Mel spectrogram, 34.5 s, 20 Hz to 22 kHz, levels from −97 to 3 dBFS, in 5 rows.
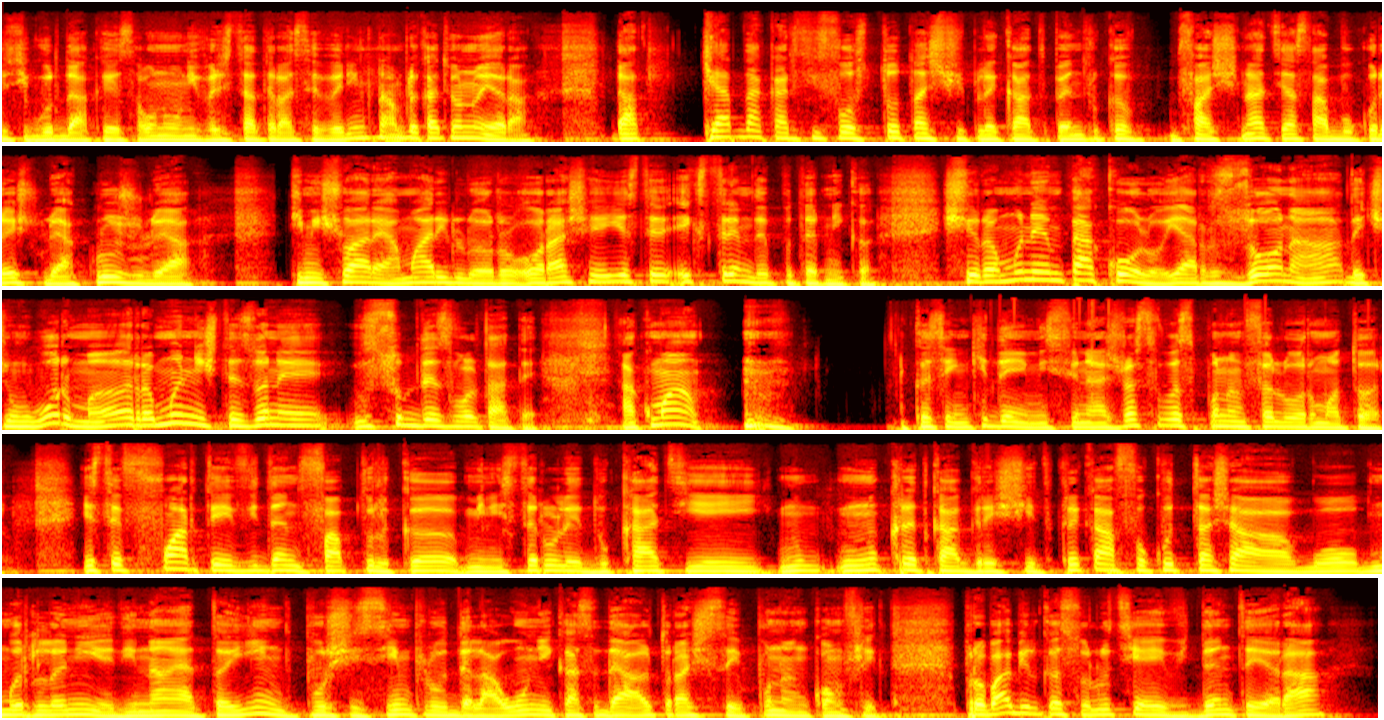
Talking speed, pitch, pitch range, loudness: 190 wpm, 125 Hz, 115-145 Hz, -17 LUFS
